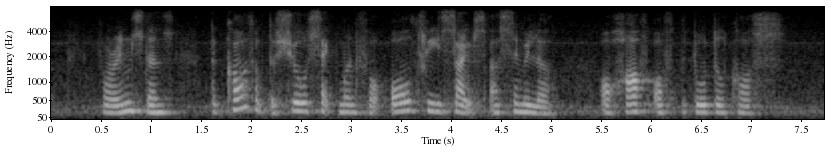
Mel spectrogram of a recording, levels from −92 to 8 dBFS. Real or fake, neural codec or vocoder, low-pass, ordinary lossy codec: real; none; 7.2 kHz; Opus, 16 kbps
